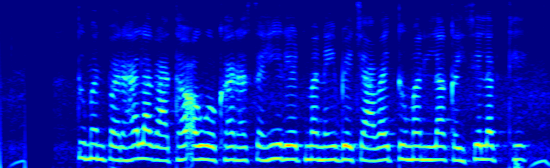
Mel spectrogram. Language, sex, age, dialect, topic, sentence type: Chhattisgarhi, female, 60-100, Western/Budati/Khatahi, agriculture, question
